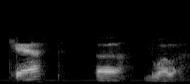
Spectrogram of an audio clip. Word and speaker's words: Castanuela: It's kind of like music. I used to break it up in measures. Castanuela.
